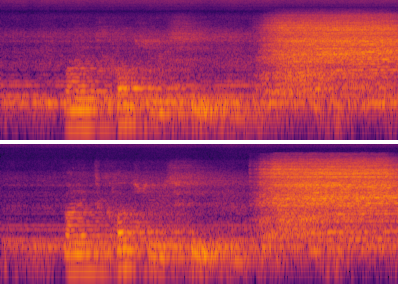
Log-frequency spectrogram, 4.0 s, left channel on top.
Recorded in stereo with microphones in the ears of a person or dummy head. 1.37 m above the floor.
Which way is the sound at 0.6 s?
50° right (ahead or behind).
